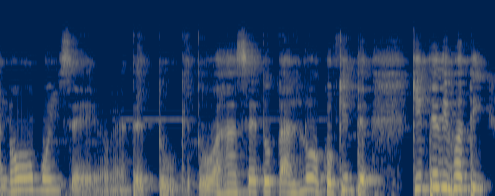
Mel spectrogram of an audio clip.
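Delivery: scoffing, incredulous people, pitch swinging wide and dropping soft; mocking doubt. Israelites scoffing at Moses for his plan, mocking disbelief. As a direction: sneer at Moses like he's lost his mind.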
